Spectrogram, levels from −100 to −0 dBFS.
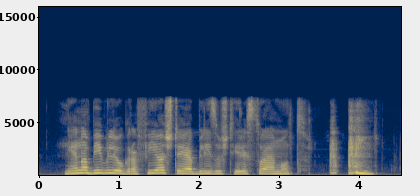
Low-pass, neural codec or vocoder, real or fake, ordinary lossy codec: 7.2 kHz; none; real; none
